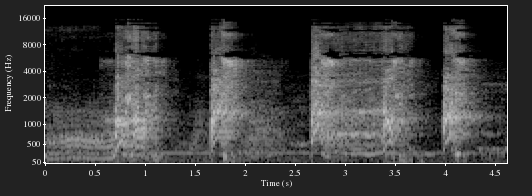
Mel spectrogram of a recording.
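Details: Chihuahua barking in a home setting, four sharp loud barks spaced about a second apart, each a broad harsh burst with a brief rising onset, steady low hum between barks.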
